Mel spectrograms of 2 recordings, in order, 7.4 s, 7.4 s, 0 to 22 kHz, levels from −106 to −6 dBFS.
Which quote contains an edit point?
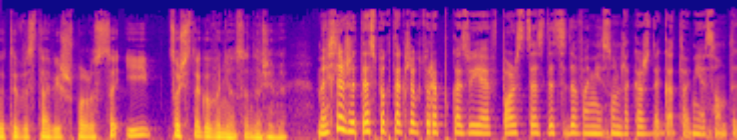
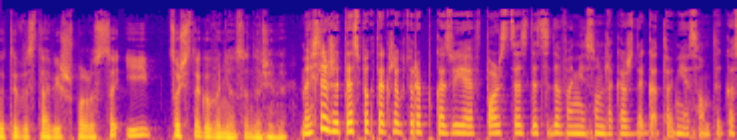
second; 1 cut; at 2.9 s

